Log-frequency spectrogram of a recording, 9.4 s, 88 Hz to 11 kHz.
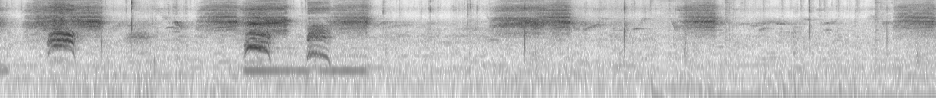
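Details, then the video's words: Crows described as angry and fighting over food while eating; three arched, harmonic, nasal caws in the first few seconds, then quieter background with faint chirps and a steady low hum. "Crow Crowing Sound Effect |Crow Bird Eating Scenes part 91| Sound of Angry Crows"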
